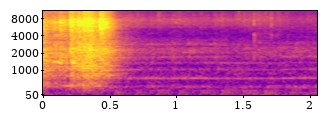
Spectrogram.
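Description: Thin metal interior trim panels clattering and scraping against each other as one is moved aside, a brief burst in the first half second.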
